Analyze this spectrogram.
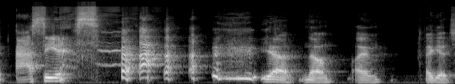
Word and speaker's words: Asus: Don't use the RS pronunciation because it means ass in Britain. Asus.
